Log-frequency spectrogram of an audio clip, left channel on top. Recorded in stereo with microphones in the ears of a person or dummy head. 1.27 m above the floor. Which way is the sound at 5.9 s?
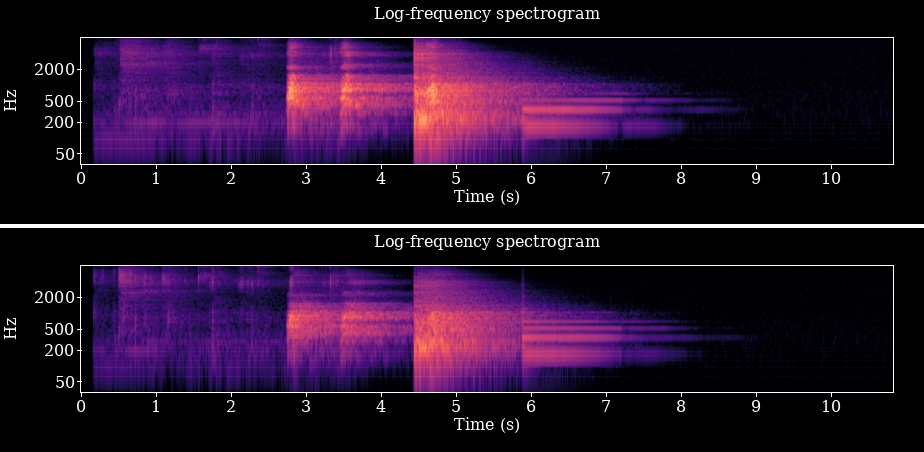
70° right (ahead or behind).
